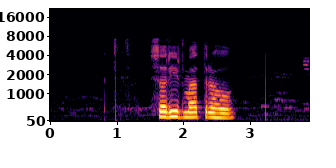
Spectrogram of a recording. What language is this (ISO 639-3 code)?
nep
